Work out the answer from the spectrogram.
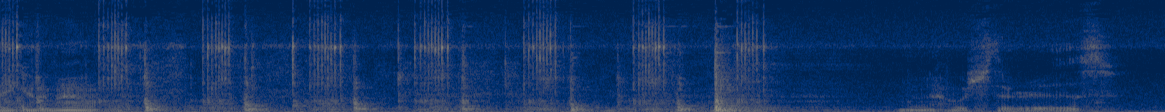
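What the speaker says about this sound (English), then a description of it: "I just want to put a side load on these bolts while I'm taking them out." A ratchet clicks in quick repeated strokes while bolts are backed out of motorcycle rear shocks, close and fairly quiet, with a pause and then a few slower mechanical clicks near the end.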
